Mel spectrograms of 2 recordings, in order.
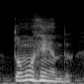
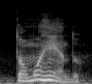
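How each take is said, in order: The two takes are said the same way.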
